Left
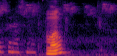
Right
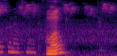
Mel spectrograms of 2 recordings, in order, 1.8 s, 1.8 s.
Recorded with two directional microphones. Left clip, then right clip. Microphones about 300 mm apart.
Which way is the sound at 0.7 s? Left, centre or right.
Centre.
